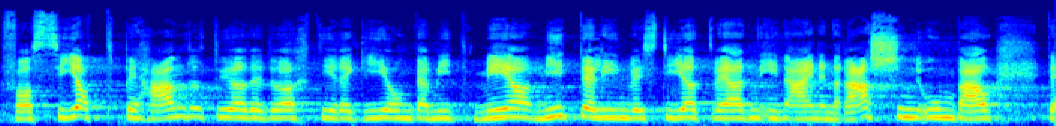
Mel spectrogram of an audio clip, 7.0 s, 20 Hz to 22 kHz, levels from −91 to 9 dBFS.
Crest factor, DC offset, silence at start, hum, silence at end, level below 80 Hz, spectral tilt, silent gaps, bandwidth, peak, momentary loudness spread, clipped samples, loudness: 20 dB; under 0.1%; 0.05 s; none; 0 s; -80 dBFS; -3.5 dB/octave; none; 16 kHz; -8 dBFS; 8 LU; under 0.1%; -26 LUFS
